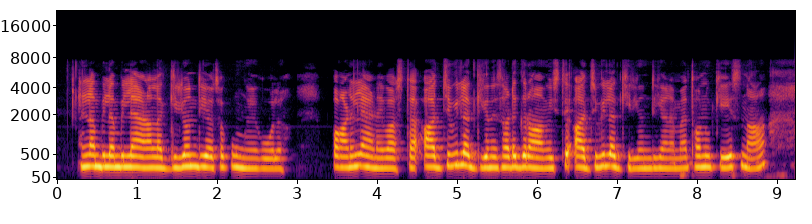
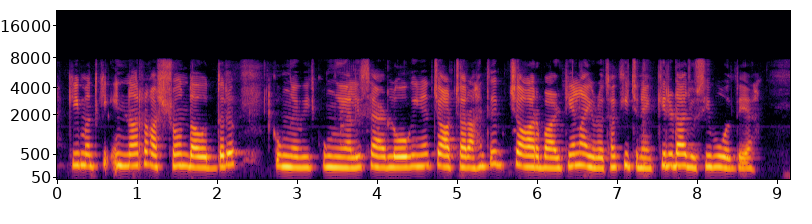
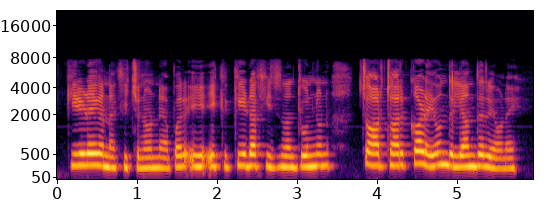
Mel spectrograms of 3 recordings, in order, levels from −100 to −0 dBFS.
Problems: none marked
